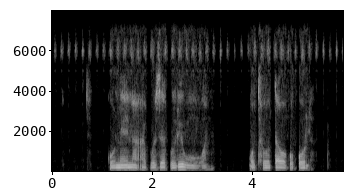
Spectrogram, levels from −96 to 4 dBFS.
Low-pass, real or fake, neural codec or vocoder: 7.2 kHz; fake; codec, 16 kHz, 8 kbps, FunCodec, trained on Chinese and English, 25 frames a second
